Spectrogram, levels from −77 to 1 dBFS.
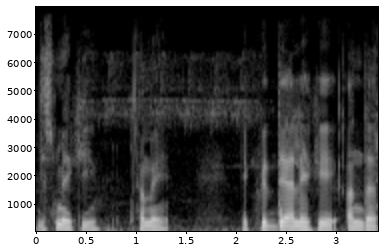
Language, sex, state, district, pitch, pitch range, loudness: Hindi, male, Uttar Pradesh, Muzaffarnagar, 120 Hz, 105-125 Hz, -20 LUFS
